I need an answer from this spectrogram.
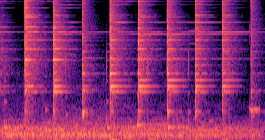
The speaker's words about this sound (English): Once the pan is pressed, then there's still some deforming that occurs around the edges, and so we heat it up and then hammer that out by hand.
